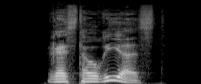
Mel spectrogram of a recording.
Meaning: second-person singular present of restaurieren
- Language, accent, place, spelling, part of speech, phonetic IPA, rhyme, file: German, Germany, Berlin, restaurierst, verb, [ʁestaʊ̯ˈʁiːɐ̯st], -iːɐ̯st, De-restaurierst.ogg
